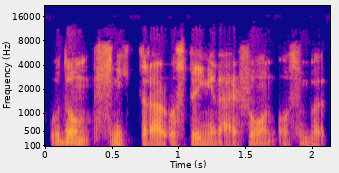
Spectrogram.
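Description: A man's voice: deep voice, fairly even intonation, creaky, mellow, husky, no echo, dull audio. A man chatting casually, rambling through stories with lots of fillers, restarts and swearing. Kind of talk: casual chat about video games.

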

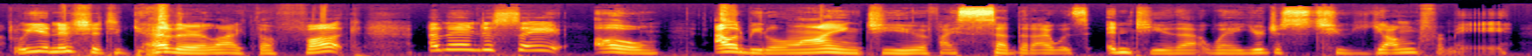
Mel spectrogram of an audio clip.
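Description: A woman's voice: medium pitch, dry recording, clean studio sound. A woman in her twenties hosting a podcast, telling a story in a casual, blunt and profane way. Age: 20s. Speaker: podcast host. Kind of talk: casual chat.

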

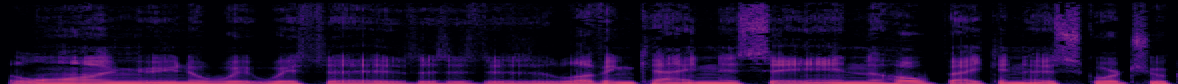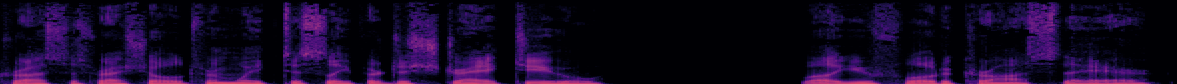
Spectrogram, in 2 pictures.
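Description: In clean studio quality with no echo, a man with an American accent delivers a whimsical, wandering bedtime monologue for his sleep podcast. His medium-pitched voice is breathy, creaky and warm, and he keeps a level tone while he stammers, halts and cuts himself off.

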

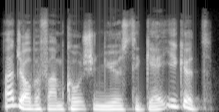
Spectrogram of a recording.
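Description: A man's voice: mid-range voice, sing-song, fast, darkish tone, dry recording, clean studio sound. A man, co-hosting a casual podcast and telling stories with quoted dialogue. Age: 40s. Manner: storytelling, acts out quoted dialogue. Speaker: podcast co-host.

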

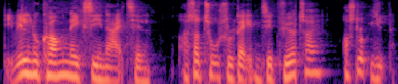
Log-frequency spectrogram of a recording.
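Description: A man reads a classic fairy tale aloud in a middle-pitched voice. His narration is measured and expressive, with a storyteller's steady rhythm.

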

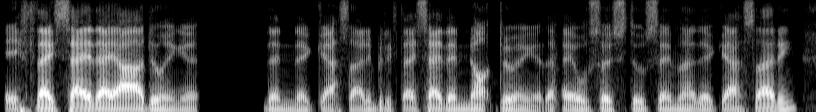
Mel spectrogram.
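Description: Low-pitched man riffing casually. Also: fairly quick, no room sound. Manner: sweary, matey, riffing. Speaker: podcast co-host. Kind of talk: casual comedic chat.

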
